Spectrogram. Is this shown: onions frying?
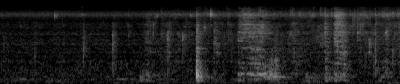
yes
